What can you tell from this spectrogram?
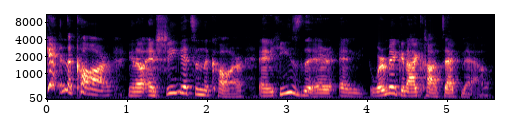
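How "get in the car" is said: mock loud, high-pitched yelling. Retelling what a woman yelled at a man by the car, imitating a woman yelling. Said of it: "she's just yelling at him".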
